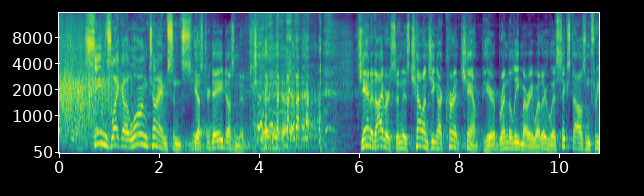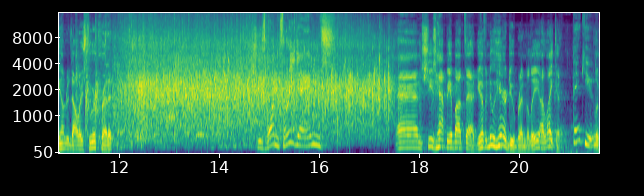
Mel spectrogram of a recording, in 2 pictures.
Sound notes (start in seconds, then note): 3.8 laughter; 11.2 cheers and applause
